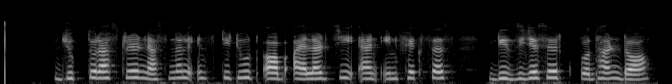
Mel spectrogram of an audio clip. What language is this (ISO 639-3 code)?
ben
